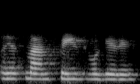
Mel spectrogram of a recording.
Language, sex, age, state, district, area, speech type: Marathi, female, 18-30, Maharashtra, Washim, rural, conversation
